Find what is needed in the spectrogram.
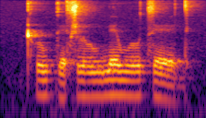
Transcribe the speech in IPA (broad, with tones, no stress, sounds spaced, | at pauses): ʈʰ o˧ w k ɛ˨ s ɭ o˧ w ŋ ɛ˦ w o˦ t͡s ɛ˦˨ d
